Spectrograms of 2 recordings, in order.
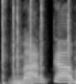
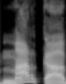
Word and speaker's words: MRK: It's Marca Marketing Consulting. But it's not spelled phonetically the way it sounds, right? Right. So it's MRK. Okay. But it's a play on words and sound too. Yeah, so Marca, because Marca means brand in Spanish.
